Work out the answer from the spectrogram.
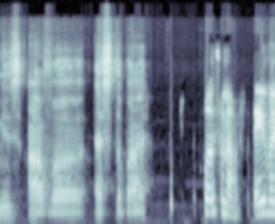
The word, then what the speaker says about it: Easterby: Her name is Ava Estabbai. Close enough. Ava Easter B. Easterb. Okay. Okay. I'm not good at pronunciation sometimes. No one gets that one right ever. Easter like the holiday, be like the bug.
